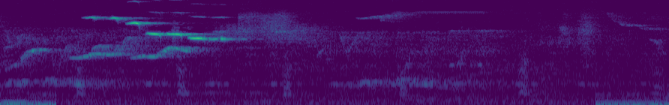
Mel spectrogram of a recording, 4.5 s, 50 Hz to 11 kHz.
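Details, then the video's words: Male Indochinese blue flycatcher singing to start the day, early morning about 7.30, at Nuy Bird Hide beside Kaeng Krachan National Park, Thailand: a sweet, high, tumbling warble of slurred notes about 1.5 seconds, then faint thin notes over low rumble. "And a male Indochinese blue flycatcher starting the day with a song."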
